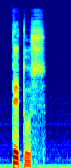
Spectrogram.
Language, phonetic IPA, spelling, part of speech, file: Polish, [ˈtɨtus], Tytus, proper noun, Pl-Tytus.ogg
